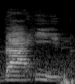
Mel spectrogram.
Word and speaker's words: Vahid: at this gathering, and he introduces himself to someone as Vahid. And I said, "Who's that?" He goes, "Oh, that's actually the way you pronounce my name.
